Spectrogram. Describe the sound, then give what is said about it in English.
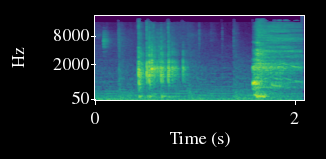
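A quick flurry of light plastic clatter as several dice tumble across a table during a tabletop game's damage roll, followed by a sharper knock as they settle. Fairly clear, with no voices. “I'm glad you said that, because I just rolled 2 1s.”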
